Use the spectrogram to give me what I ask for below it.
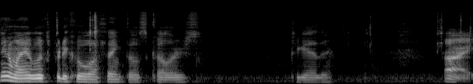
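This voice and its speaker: A man in a relaxed tone with a Southern US accent and ordinary pitch variation, over light background noise. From US South. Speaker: toy car customizer. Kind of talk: casual video tutorial. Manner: relaxed, rambling with fillers. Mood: relaxed, enthusiastic. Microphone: phone near.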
